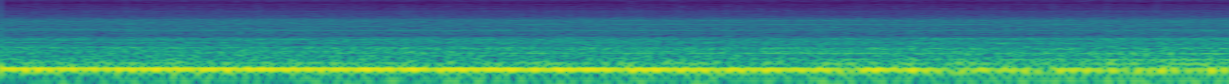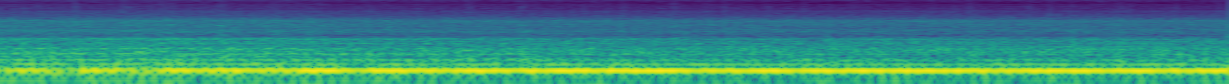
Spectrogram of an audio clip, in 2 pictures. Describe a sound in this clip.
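Tyres crunch and rumble on a gravel road.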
